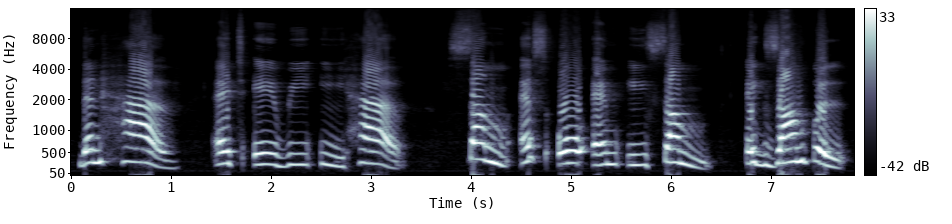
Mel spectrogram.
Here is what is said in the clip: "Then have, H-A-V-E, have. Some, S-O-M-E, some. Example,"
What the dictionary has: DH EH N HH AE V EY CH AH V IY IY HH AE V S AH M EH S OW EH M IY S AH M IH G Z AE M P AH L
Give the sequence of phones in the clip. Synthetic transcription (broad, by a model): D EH N HH AE V EY CH AH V IY IY HH AE V S AH M EH S OW EH M IY S AH M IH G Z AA M P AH L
